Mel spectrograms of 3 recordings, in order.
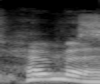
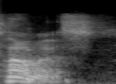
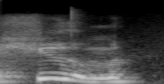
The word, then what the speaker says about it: hummus: It's hummus and beta bread isn't a thing. It's hummus. So just it's hummus. Hummus. I say hummus. Hummus. Yeah. Hummus. Because HUM is hum. Hummus. You don't say hume. We were huming this song.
